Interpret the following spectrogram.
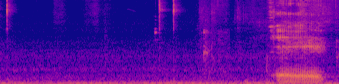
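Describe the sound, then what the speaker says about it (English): A single loud, drawn-out burp erupts near the end after a few faint clicks and quiet background noise. "That was a burp"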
